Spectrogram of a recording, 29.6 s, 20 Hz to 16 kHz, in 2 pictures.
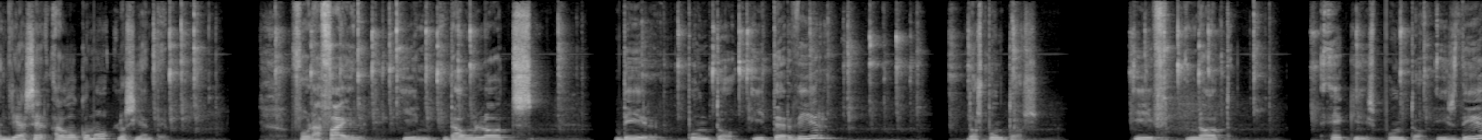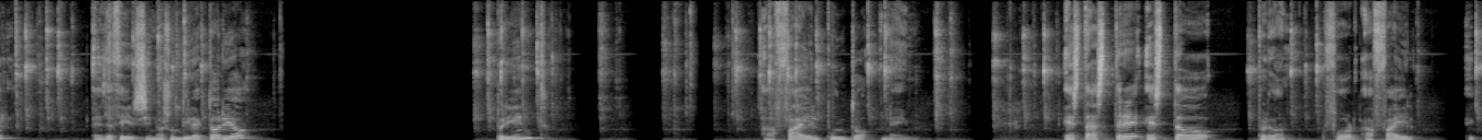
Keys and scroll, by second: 0.0 typing, 1.4-5.3 typing, 5.6 Return, 6.6-17.7 typing, 19.5-25.9 typing, 24.8 Escape, 27.3-29.6 typing.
